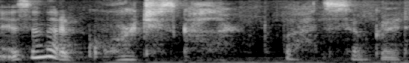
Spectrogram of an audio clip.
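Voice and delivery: soft, hushed admiring whisper.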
